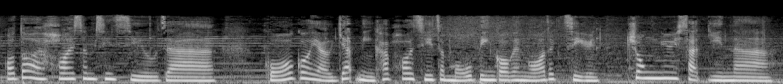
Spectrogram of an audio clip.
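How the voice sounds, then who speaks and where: Radio drama part, actress: nosy, teasing young woman dancer, Hong Kong Cantonese accent, average pitch, noticeable music underneath. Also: animated, moderate pace, darkish tone, close to an everyday voice. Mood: playful, teasing. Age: young adult. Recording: music playing behind the dialogue.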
